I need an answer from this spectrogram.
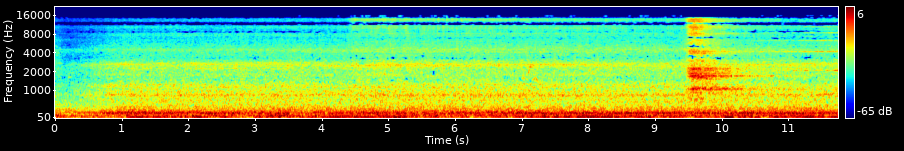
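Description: Keikyu electric commuter train pulling out of the station, with a steady low rumble and hum. A short burst of hiss comes about nine and a half seconds in, and a faint rising motor whine near the end as it picks up speed.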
